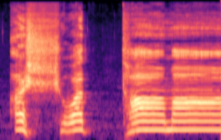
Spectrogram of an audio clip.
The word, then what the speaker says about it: अश्वत्थामा: तीसरे चरण को देखिए यहां पर अ के ऊपर आघात है और व के ऊपर आघात है और फिर दूसरे शब्द में ण के ऊपर आघात है तो इसे इस तरह से पढ़ेंगे तीसरे चरण को अश्वत्थामा विकर्ण च अब देखिए चौथा चरण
